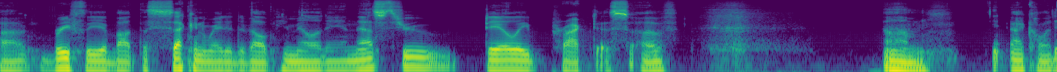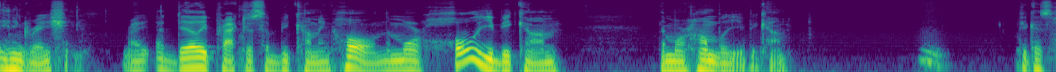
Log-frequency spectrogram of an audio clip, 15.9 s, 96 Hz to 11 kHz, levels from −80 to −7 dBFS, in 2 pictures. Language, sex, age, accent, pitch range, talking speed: English, male, 40-59, American, 95-110 Hz, 150 wpm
